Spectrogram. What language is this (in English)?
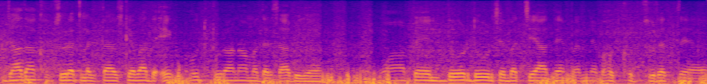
Urdu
